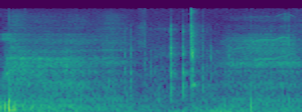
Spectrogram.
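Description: Faint clicks over low room noise: a short cluster of light taps a little over a second in, and another just before the end.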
